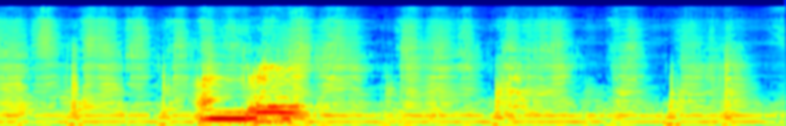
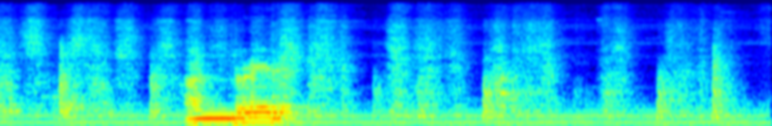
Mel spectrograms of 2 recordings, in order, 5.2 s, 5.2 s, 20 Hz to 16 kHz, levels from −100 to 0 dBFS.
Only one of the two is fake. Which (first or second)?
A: first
